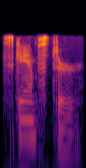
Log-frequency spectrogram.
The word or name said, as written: scamster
